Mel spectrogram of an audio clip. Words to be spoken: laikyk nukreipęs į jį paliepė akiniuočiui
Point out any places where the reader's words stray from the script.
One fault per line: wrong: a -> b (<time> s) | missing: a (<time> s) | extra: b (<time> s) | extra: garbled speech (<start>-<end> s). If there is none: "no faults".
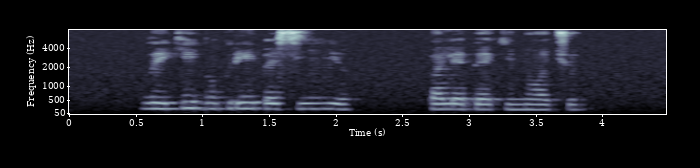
no faults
